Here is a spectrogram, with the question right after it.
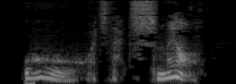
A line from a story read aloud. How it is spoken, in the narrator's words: Tara whispered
